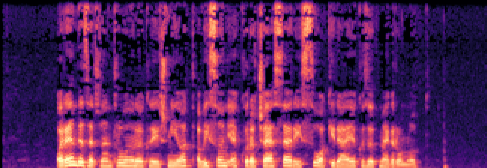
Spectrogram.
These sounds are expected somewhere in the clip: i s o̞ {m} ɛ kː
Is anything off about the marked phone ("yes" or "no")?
yes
